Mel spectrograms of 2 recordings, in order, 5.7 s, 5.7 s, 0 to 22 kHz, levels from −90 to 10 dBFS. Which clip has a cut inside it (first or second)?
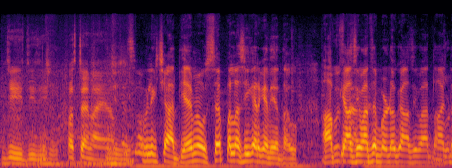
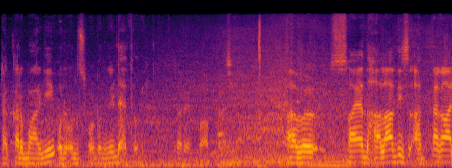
first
